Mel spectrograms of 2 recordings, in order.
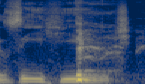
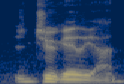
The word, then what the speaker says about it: Zhuge Liang: I've heard so many people say Z Huge.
